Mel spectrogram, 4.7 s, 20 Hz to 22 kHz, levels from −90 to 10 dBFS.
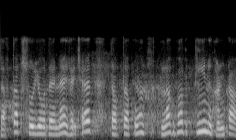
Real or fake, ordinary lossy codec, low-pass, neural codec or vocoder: fake; Opus, 24 kbps; 7.2 kHz; codec, 16 kHz, 4 kbps, FunCodec, trained on LibriTTS, 50 frames a second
